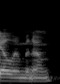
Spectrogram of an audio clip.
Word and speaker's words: aluminum: What about aluminium? It's very strange. No. Okay. No, we say aluminum. Aluminium is everywhere else. All the other Commonwealth countries except for Canada.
